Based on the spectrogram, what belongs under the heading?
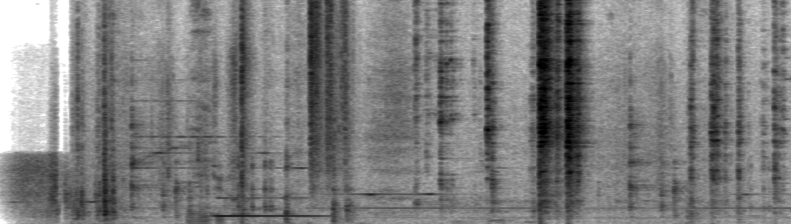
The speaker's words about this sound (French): Alors le principe du Ear Cooking, c'est de disposer des micros dans une cuisine et puis de capter les sons durant la préparation d'un repas. Alors les sons, c'est les conversations, les bruits des instruments de cuisine, etc.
